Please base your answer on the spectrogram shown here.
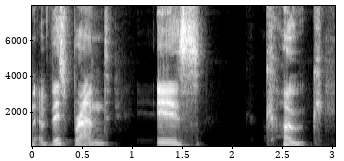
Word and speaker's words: Coke: It is Coke. Coke. K-O-K. So the correct pronunciation of this brand is Coke. It rhymes with joke and smoke.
